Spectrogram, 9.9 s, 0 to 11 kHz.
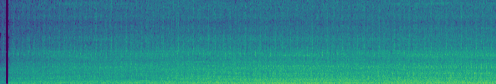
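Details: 2009 Land Rover Discovery 3 diesel, 150k miles, first start after a DIY timing belt replacement: steady, even diesel clatter settling into a smooth idle with no knocks or misses; engine sounds normal.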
